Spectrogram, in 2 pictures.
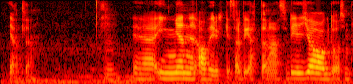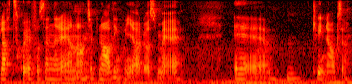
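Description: Audible room echo along with noticeable background noise. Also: woman, moderate pace. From Stockholm, Sweden. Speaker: construction site manager. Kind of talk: interview.

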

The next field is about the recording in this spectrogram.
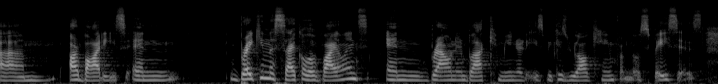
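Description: Heard on a very clean recording with a silent background, a plain, everyday voice with an American accent moves at a moderate pace with fairly even intonation. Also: woman. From Los Angeles, San Fernando Valley (Pacoima). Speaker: community activist and mentor. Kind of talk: casual interview chat.

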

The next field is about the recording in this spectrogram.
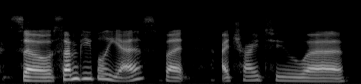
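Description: Someone with a Canadian accent speaks against a quiet background. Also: woman. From Ontario, Canada. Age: 30s. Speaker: outdoor podcast host. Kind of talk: casual chat.

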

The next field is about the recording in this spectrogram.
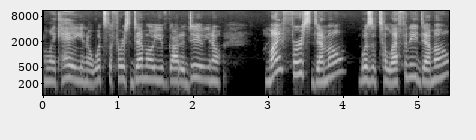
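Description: A woman's high voice at a fairly quick pace, dry and close with no echo. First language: French. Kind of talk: interview.

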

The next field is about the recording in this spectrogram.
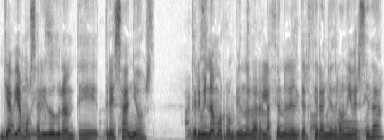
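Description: With noticeable background noise behind her, a woman of medium pitch speaks in a monotone, flat intonation at very even loudness. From US Midwest, Marshfield, Wisconsin. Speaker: guest sharing faith story. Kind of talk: testimony.

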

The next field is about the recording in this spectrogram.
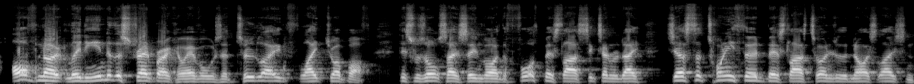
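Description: A speaker with an Australian accent talks at a moderate pace, with ordinary pitch variation. The recording is very clean, with a silent background. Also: man, fairly high pitch for a man. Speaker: horse racing podcast host. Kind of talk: casual sports analysis chat.

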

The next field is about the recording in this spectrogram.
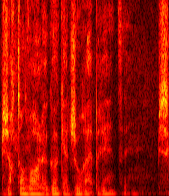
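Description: The voice is somewhat breathy and comes in a Quebec accent. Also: man. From Gaspésie, Quebec. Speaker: musician and author. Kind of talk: casual chat.

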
